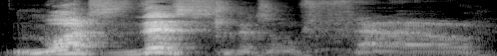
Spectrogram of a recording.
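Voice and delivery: loud, slow, gruff scorn; frowning giant. A narrator's reading. Giant frowning down at the hobbit, loud gruff scorn. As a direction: peer down at the hobbit. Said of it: "he said, stooping down to frown".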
